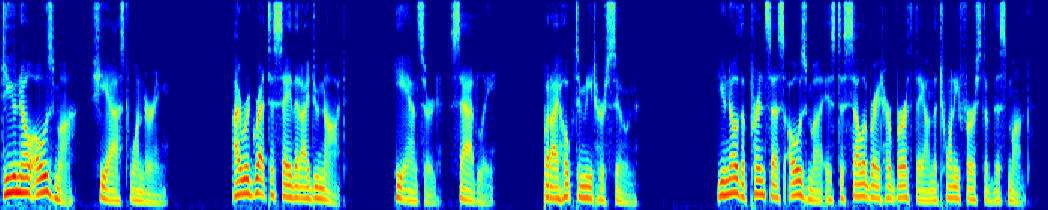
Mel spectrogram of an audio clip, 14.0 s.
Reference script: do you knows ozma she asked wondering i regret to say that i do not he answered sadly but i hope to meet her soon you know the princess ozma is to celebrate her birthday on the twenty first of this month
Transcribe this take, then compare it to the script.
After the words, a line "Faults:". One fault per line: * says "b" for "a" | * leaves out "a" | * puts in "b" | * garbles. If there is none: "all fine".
do you know ozma she asked wondering i regret to say that i do not he answered sadly but i hope to meet her soon you know the princess ozma is to celebrate her birthday on the twenty first of this month
Faults:
* says "know" for "knows"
